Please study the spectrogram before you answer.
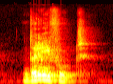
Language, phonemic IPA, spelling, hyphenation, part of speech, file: Dutch, /ˈdri.vut/, drievoet, drie‧voet, noun, Nl-drievoet.ogg
- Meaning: a tripod: vessel, stool, bench or stand on three legs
